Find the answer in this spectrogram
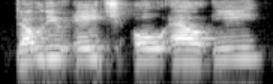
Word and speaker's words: whole: W-H-O-L-E, whole. W-O-O-L, wool. Whole, wool.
